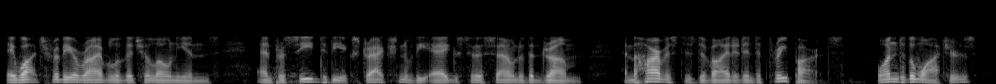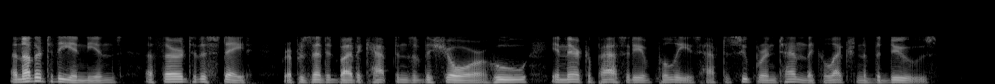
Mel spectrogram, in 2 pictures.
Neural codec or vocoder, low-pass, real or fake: vocoder, 44.1 kHz, 128 mel bands every 512 samples, BigVGAN v2; 3.6 kHz; fake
